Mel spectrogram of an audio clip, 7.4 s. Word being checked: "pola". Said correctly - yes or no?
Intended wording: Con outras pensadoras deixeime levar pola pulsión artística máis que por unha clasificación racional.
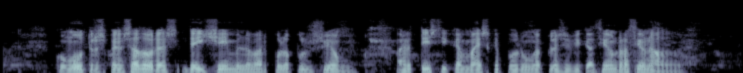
yes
